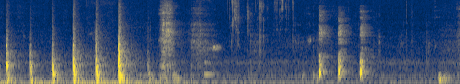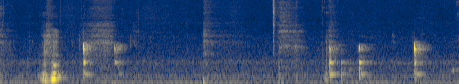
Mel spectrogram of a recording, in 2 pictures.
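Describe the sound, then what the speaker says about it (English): Knocks on a door come as a quick burst of sharp, close raps, followed by scattered single knocks and bangs against a quiet room background. "you'll hear a bit of a knock at the door"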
